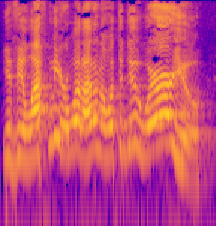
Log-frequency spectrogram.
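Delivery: high, loud, lost plea to God; mock anguished prayer; desperate cry. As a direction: call out as if abandoned. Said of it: "sit down and say".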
